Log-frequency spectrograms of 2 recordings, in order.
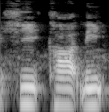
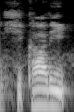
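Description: First: ひかり slow and high, each kana separate. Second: Said in the usual way. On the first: Shown as a demonstration. Teacher shows what forms the word, ひかり syllable by syllable. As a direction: break ひかり into three even beats. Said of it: "构成". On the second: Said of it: "读成ひかり啊".

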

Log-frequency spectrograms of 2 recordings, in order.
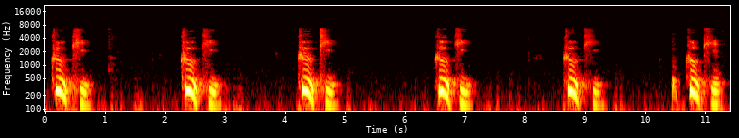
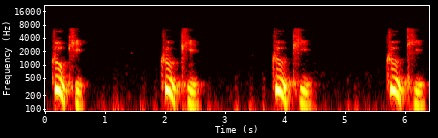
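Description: First: Said in the usual way. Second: Cookie drawn out very slowly, u barely voiced; 非常缓慢地读cookie，乌不发音; slow cookie drill. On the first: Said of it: "是不发音的". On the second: Shown as a demonstration. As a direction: stretch cookie for learners to copy. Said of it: "注意这个“乌".

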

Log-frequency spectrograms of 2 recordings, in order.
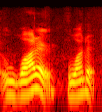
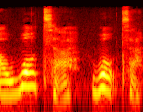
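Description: First: "water" with tapped t and curled r; American pronunciation. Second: Slow "water" with crisp t, no final r; British pronunciation. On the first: Teacher contrasts American with British, tapped rhotic "water". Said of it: "还有美音呢，就是". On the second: Teacher gives water as example, crisp British "water". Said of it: "还有美音呢". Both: Shown as a demonstration.

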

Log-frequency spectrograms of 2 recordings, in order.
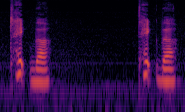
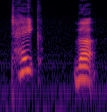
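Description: First: "take the" with the k held, unreleased; incomplete plosion. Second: Said in the usual way. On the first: Shown as a demonstration. Teacher showing learners incomplete plosion in "take the". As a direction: stop the k of "take" silently before "the". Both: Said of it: "会有一个不完全爆破".

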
